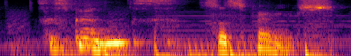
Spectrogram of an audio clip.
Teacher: It has got two syllables and the accent falls on the second syllable.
